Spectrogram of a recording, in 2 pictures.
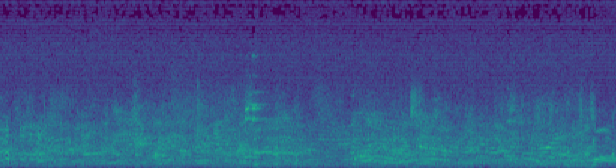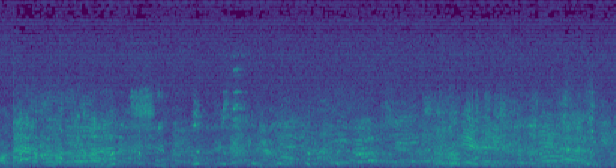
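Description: Overlapping chatter of many people talking at once around dining tables, with no single voice standing out.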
